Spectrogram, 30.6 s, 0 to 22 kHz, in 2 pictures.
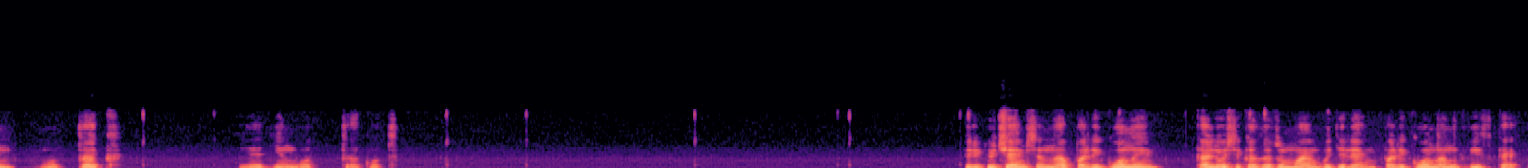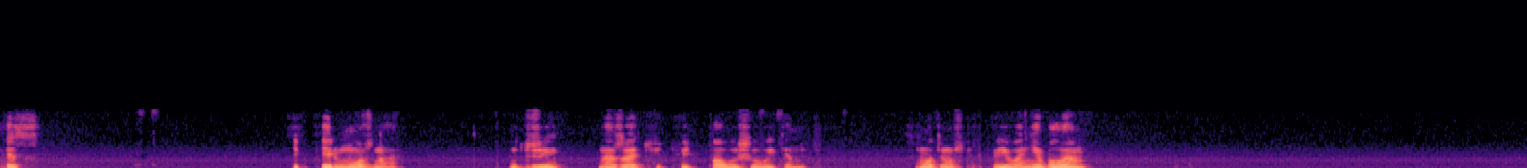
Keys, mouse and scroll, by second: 9.6 click, 11.7 middle click, 14.1 click, 14.1 middle click, 16.2 s, 20.3 g, 24.3 middle click, 29.7 g.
